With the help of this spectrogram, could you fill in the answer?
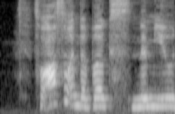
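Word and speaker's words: Nimue: also in the books nimu nimway whatever you however however you pronounce her name well not however you pronounce name her name is pronounced them way her and Merlin are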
